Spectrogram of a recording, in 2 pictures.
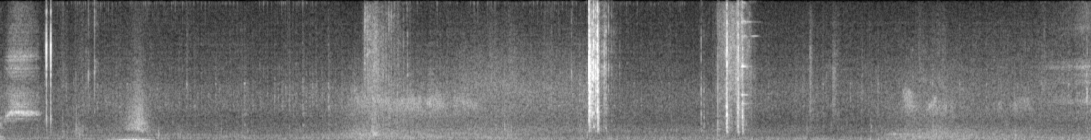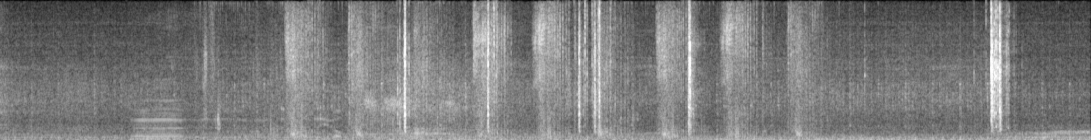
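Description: Wind blows steadily in a snowstorm.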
